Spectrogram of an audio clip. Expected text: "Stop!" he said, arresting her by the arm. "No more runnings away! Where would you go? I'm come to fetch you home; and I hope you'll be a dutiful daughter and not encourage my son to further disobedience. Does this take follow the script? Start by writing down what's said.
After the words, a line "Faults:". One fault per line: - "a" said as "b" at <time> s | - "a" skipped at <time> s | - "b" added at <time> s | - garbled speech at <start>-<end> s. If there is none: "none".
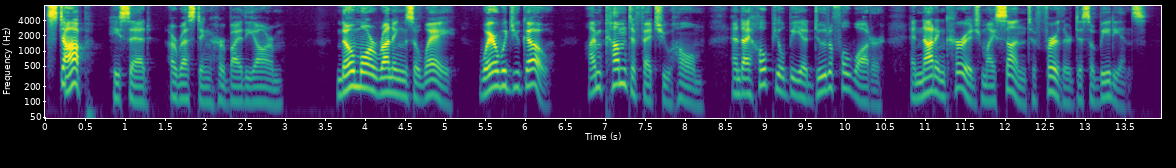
"Stop!" he said, arresting her by the arm. "No more runnings away! Where would you go? I'm come to fetch you home; and I hope you'll be a dutiful water and not encourage my son to further disobedience.
Faults:
- "daughter" said as "water" at 10.1 s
